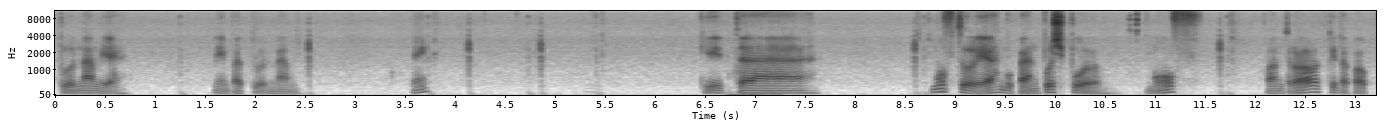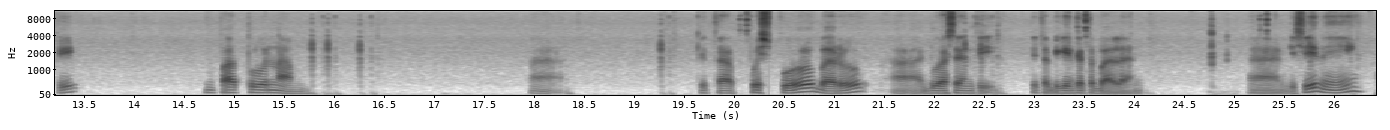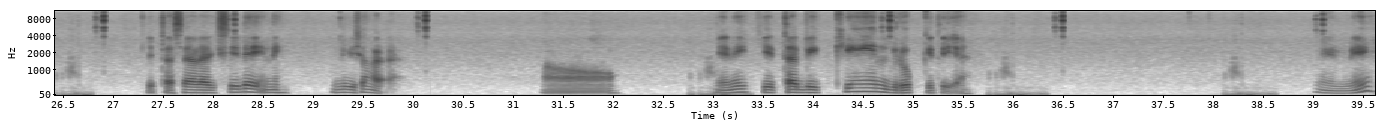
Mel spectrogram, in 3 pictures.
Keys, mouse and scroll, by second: 2.5 shift+middle click, 4.1-4.4 shift+middle drag, 4.8-5.2 shift+middle drag, 6.6 shift+middle click, 8.5 m, 10.6 click, 15.4-16.3 typing, 19.1 p, 19.9 click, 22.2 2, 22.3 Return, 23.3-24.4 middle drag, 24.6 space, 25.1 click, 25.7 shift+middle click, 26.3 scroll up 1, 26.7 shift+middle click, 28.0-29.1 shift+drag, 29.9-31.4 shift+middle drag, 32.6 scroll up 1, 34.6-35.2 shift+middle drag, 35.6 scroll up 1, 36.3-37.7 shift+middle drag, 38.0 scroll down 1, 38.9-39.6 shift+drag.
